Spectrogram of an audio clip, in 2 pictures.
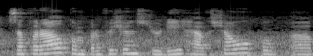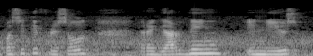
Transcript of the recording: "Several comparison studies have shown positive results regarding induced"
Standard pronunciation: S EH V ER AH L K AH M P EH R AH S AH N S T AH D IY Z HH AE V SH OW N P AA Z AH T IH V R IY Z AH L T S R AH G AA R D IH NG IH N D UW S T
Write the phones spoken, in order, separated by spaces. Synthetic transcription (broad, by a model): S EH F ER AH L K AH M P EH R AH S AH N S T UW D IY HH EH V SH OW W P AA S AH T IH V R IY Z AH L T R AH G AA R D IH NG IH N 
